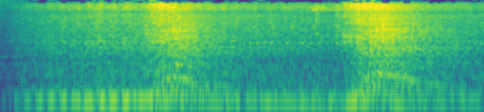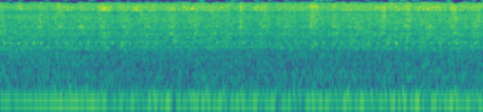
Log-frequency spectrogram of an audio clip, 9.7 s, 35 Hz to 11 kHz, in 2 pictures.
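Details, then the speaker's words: 1979 Ford Bronco 400 cubic inch V8, cold start before block (head gasket) test; deep rumble with two quick throttle blips, then steady raised idle while automatic choke holds it up; normal cold-start fast idle. "takes a while before that automatic choke kicks off oh yeah"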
